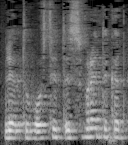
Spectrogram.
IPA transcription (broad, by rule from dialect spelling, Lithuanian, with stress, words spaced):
lʲiɛtʊˈʋoːs tɐɪ t sʊˈprɐnʲtʲɪ kɐt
